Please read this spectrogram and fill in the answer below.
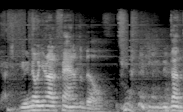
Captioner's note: attendees chuckling; chuckling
